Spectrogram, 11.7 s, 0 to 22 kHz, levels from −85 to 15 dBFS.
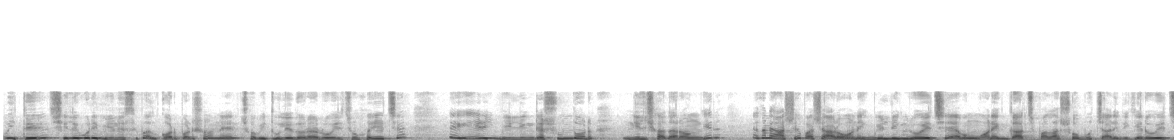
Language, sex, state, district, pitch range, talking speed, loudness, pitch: Bengali, male, West Bengal, Jalpaiguri, 290-370 Hz, 155 wpm, -21 LUFS, 335 Hz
